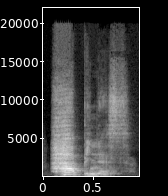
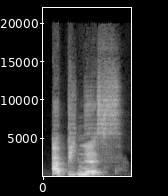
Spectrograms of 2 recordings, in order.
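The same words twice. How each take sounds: First: The initial h sound is clearly pronounced. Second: The initial h sound is dropped. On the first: The speaker calls it right. "c'est happiness" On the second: The speaker calls it wrong. "C'est pas happiness"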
